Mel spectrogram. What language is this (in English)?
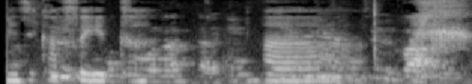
Japanese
